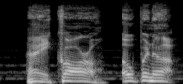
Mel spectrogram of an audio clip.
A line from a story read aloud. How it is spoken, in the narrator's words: Earl shouted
